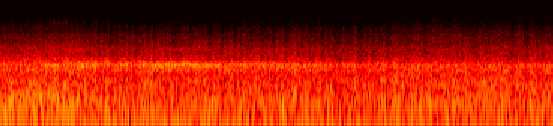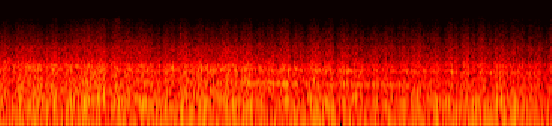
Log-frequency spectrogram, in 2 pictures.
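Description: Cabin of a Korean-built MTR East Rail Line electric train running between stations: a steady rumble of wheels and running noise, with a whine in the first few seconds that fades away.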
